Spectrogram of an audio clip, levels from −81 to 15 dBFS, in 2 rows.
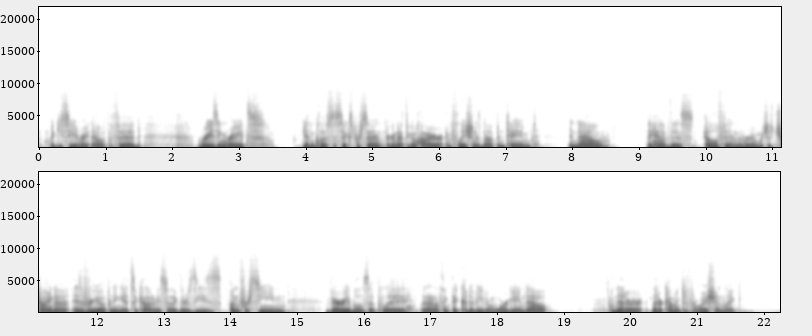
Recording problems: muffled; very; fading above 2.5 kHz

